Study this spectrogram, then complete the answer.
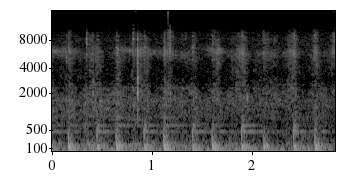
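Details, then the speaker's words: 98 Ford Mustang GT (SN95), wheel raised: quick steady dull clunks, about four a second, as the front wheel is rocked side to side by hand; play from a loose front wheel bearing, to be replaced with new bearing assemblies. "I can definitely feel the play oh yeah especially side to"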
